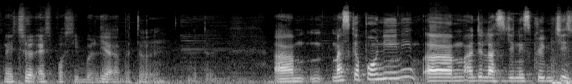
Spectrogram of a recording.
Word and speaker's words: mascarpone: Mascarpone from Italian. Tapi orang Melayu kita panggil mascarpone.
